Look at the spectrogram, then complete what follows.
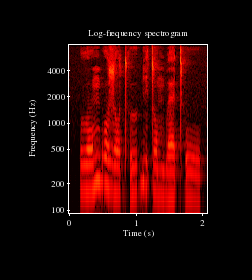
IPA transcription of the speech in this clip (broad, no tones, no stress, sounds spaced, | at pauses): ð o m b o z o tʼ ɯ ɠ i t o m b ɛ tʼ u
